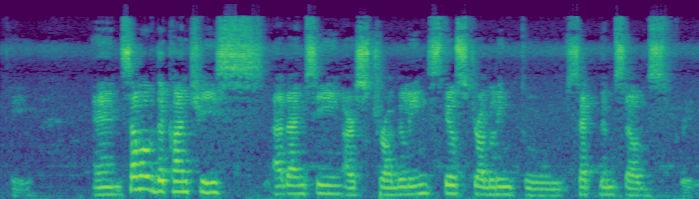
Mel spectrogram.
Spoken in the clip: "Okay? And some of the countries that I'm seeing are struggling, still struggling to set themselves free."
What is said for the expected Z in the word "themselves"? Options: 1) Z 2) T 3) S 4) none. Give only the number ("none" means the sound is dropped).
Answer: 3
